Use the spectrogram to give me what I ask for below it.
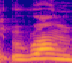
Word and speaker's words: wrong: 好，我们注意 wrong 这个词，我们仔细听视频里面这个演讲者的发音呢，把它发成了 wrong，尾部呢我们听到有一个 g 这样的声音带出来的 wrong。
